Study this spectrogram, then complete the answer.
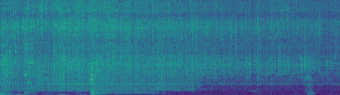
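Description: Brinjal (eggplant) slices fry in a pan under a lid, giving a steady close sizzle with a few faint clinks and stirring taps. No one speaks.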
